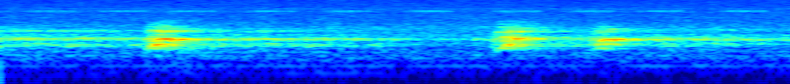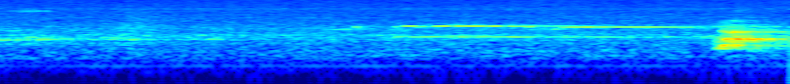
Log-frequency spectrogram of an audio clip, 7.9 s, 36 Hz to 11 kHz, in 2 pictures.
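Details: Dog Rex running around and barking at night on October 7, 2018; sharp barks come singly or in a quick pair, irregularly spaced, with a faint steady whine-like tone between them and a soft high pulsing hum behind.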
